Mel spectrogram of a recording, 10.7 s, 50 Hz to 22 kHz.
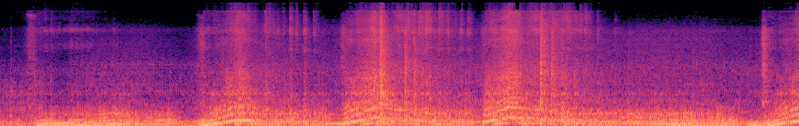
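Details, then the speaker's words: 1978 VW Scirocco with 24v VR6 swap on a hot tune, running slightly rich after fixing a buzzing relay: crisp repeated blips to high revs, clean rise and fall, no misses or knocks, possibly flames from exhaust; normal revving. "Now, I'm not sure, but that may be flames coming out the back. It sounds like it. So that's pretty cool."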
